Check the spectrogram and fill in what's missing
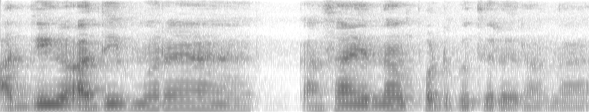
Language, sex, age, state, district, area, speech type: Tamil, male, 18-30, Tamil Nadu, Tiruvannamalai, rural, spontaneous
